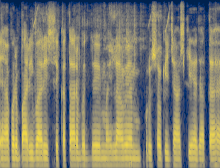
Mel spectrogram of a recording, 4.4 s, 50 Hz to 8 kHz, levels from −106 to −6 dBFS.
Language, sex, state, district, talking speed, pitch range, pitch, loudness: Hindi, male, Bihar, Supaul, 175 wpm, 110-115 Hz, 115 Hz, -16 LUFS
